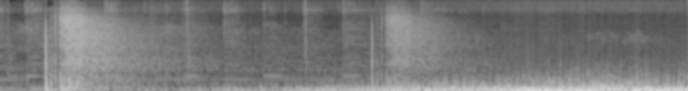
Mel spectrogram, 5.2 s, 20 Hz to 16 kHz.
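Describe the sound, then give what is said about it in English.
Two sharp howitzer shell blasts, fired by the Canadian military into the mountains to knock snow off the slopes after a big storm, about two and a half seconds apart, each cracking loudly and then trailing into a deep, rolling rumble that swells and grows heavier toward the end. No voices. “For 60 years, the Canadian military has fired howitzer shells into the mountains to knock snow off the slopes after a big storm.”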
